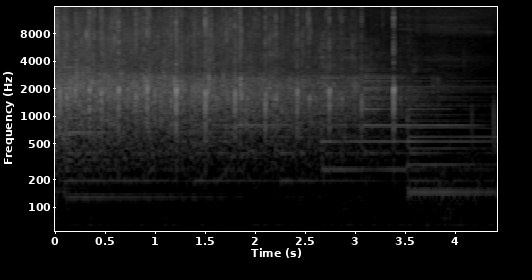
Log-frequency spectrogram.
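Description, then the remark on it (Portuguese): An audience applauds for the Lord during a sermon, with dense, steady clapping that gradually thins, while sustained organ or keyboard chords hold underneath and shift to a new chord near the end. “Então, dá um aplauso ao Senhor por isso que eu acabei de falar.”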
